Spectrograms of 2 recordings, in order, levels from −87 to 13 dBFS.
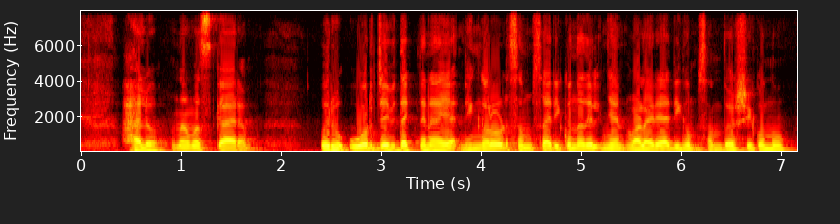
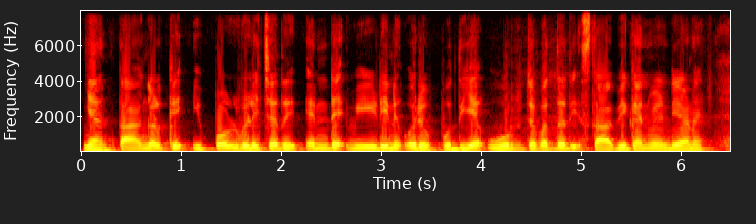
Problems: none marked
